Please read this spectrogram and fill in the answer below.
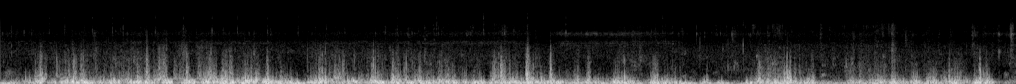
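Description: Strong wind buffeting an action camera's microphone: a dense low rumble broken by many short crackles.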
